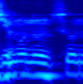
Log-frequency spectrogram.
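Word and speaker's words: Djimon Hounsou: Jimon Unsun. Non, pardon. Jimon Unsu.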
